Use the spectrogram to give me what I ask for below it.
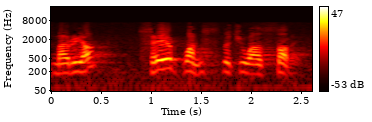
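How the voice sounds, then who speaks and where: Flustered, very high-pitched English lord. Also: male voice, normal speed, darkish tone, slightly rough. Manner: hesitant, stuttering, fussy. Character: flustered, stammering English lord, indecisive and easily rattled. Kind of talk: 1940s radio drama acting. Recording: echoey, dull old radio recording.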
